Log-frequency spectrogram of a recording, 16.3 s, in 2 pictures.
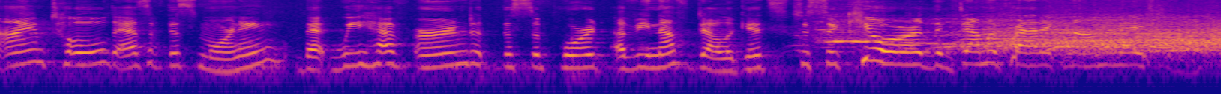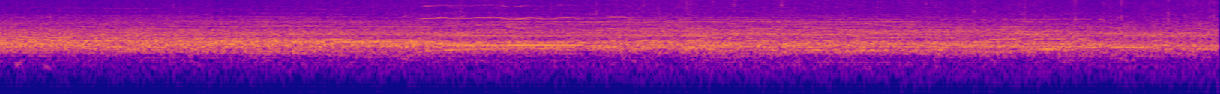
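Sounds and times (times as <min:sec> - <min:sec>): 
speech: 0:00.2 - 0:08.0
rally crowd cheering: 0:05.5 - 0:16.2.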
